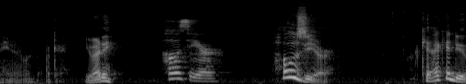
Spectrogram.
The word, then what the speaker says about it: Hozier: up I'm gonna look it up how to pronounce Hoser that's here you ready oh wait I can't hear it okay you ready Hozier Hozier okay I can do that all right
